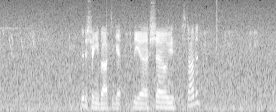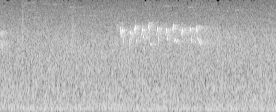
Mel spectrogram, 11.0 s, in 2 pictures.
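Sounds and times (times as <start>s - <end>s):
bird chirping: 0.0s - 1.0s, 7.8s - 10.2s
river water flowing: 0.0s - 11.0s.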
